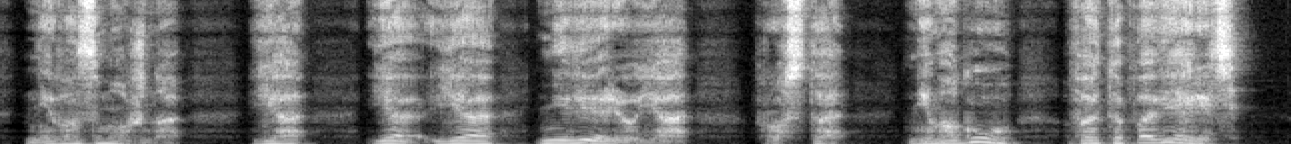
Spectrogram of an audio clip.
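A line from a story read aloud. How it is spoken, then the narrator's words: Forced out, coughing blood. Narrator (Russian): Выдавил он из себя слова, отчаянно кашляя кровью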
